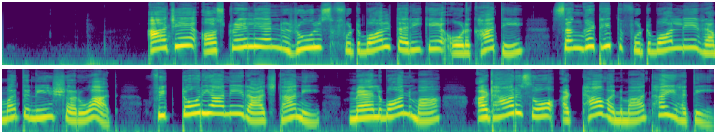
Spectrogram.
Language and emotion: Gujarati, neutral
